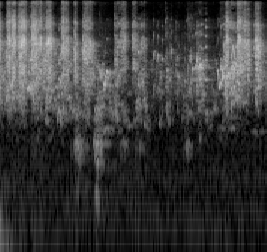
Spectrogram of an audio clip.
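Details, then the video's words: Happy budgies kept at home chirp in fast, rhythmic, scratchy high bursts, with the warbling rising again after a short lull. "𝐇𝐚𝐩𝐩𝐲 𝐁𝐮𝐝𝐠𝐢𝐞 𝐒𝐨𝐮𝐧𝐝𝐬 | 𝐁𝐢𝐫𝐝𝐬 𝐒𝐢𝐧𝐠𝐢𝐧𝐠 | 𝐁𝐮𝐝𝐠𝐢𝐞𝐬 𝐂𝐡𝐢𝐫𝐩𝐢𝐧𝐠 𝐒𝐨𝐮𝐧𝐝𝐬"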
